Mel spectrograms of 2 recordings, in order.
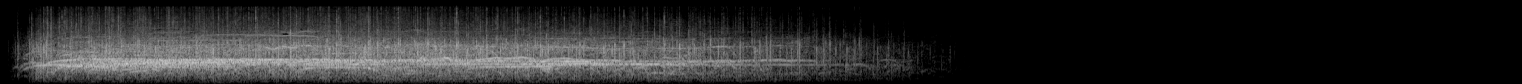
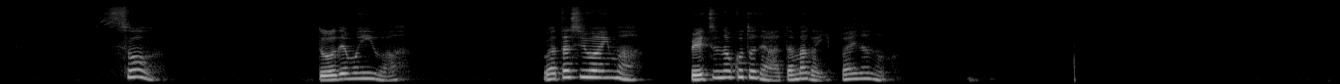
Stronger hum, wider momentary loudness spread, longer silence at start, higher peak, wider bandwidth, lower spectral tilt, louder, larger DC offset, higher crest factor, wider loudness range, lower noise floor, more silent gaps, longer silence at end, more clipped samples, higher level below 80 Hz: neither; about the same, 14 LU vs 15 LU; second, 0.2 s vs 1.05 s; first, -2 dBFS vs -12 dBFS; about the same, 16 kHz vs 15.5 kHz; second, 1 dB/octave vs -5 dB/octave; first, -19 LUFS vs -29 LUFS; neither; about the same, 20 dB vs 22 dB; first, 15 LU vs 10 LU; first, -79 dBFS vs -75 dBFS; neither; first, 6.6 s vs 4.55 s; neither; first, -80 dBFS vs under -90 dBFS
